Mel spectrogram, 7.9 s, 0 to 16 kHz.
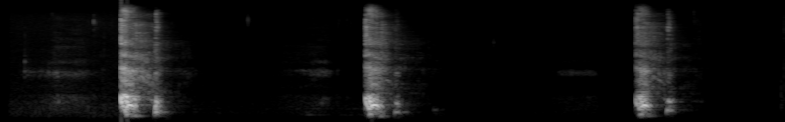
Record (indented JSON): {
  "three_cough_length": "7.9 s",
  "three_cough_amplitude": 29204,
  "three_cough_signal_mean_std_ratio": 0.21,
  "survey_phase": "beta (2021-08-13 to 2022-03-07)",
  "age": "65+",
  "gender": "Female",
  "wearing_mask": "No",
  "symptom_none": true,
  "smoker_status": "Never smoked",
  "respiratory_condition_asthma": false,
  "respiratory_condition_other": false,
  "recruitment_source": "REACT",
  "submission_delay": "2 days",
  "covid_test_result": "Negative",
  "covid_test_method": "RT-qPCR",
  "influenza_a_test_result": "Negative",
  "influenza_b_test_result": "Negative"
}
